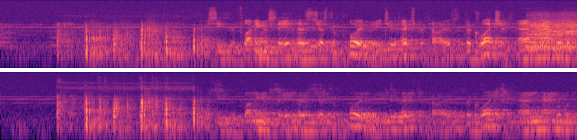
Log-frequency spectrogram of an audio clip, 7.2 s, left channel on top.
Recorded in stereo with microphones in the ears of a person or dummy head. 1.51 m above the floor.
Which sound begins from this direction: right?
Running footsteps, at 0.7 s.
